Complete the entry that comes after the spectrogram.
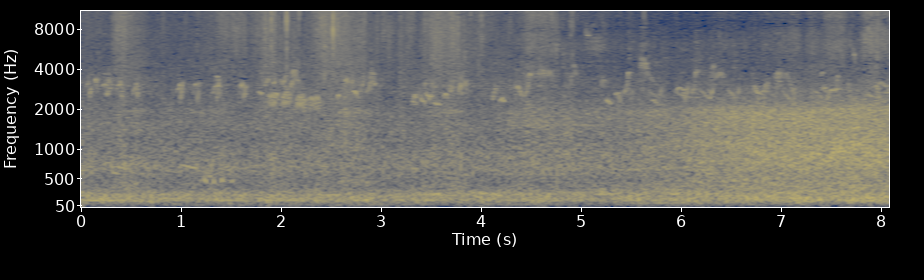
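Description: Small birds chirping in quick, scattered calls. About six seconds in, a steady rushing noise swells and stays louder.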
